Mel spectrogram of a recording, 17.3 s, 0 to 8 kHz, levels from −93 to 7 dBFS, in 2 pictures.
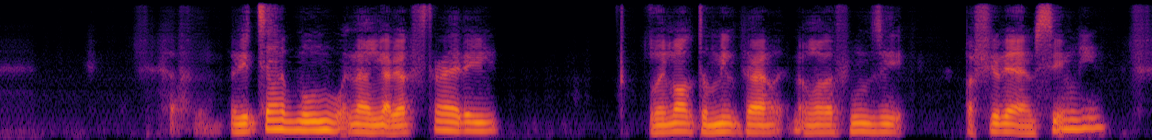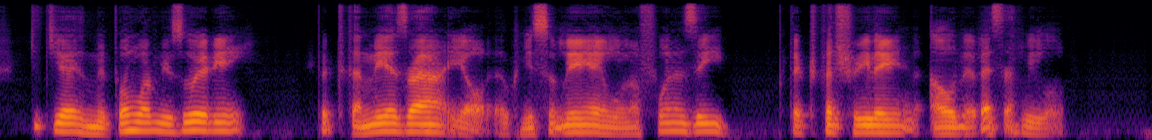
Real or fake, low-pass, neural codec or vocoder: fake; 7.2 kHz; codec, 16 kHz, 0.5 kbps, FreqCodec, larger model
